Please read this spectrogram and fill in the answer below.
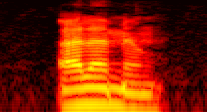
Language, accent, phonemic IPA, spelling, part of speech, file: French, France, /a la mɛ̃/, à la main, adverb, LL-Q150 (fra)-à la main.wav
- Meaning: 1. by hand, manually 2. in one's hand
